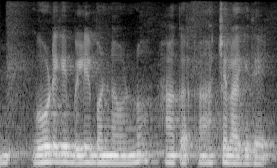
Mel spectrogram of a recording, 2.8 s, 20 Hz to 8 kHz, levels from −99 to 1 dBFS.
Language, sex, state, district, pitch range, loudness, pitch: Kannada, male, Karnataka, Bangalore, 125-130 Hz, -16 LUFS, 125 Hz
